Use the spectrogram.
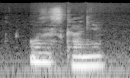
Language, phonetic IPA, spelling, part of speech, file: Polish, [ˌuzɨˈskãɲɛ], uzyskanie, noun, LL-Q809 (pol)-uzyskanie.wav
